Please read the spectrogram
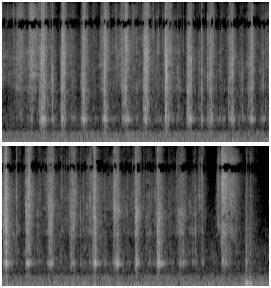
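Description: Hand-twisted pepper grinder grinding over a salad: a steady run of sharp clicks, about two or three a second.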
